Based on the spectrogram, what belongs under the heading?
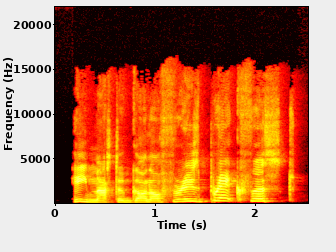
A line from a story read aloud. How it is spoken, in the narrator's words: jeered one of the boys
